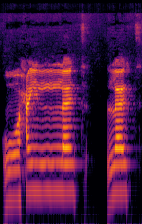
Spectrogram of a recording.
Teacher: ada bunyi hamasnya, bunyi angin.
